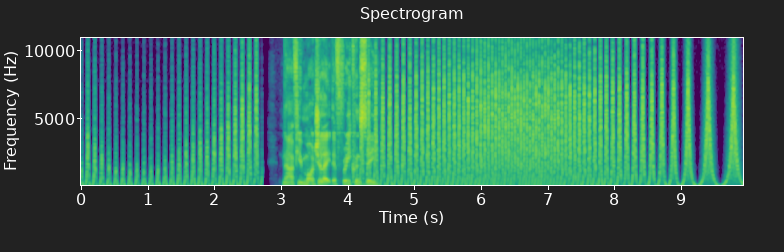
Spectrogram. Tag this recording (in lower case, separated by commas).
music, speech, synthesizer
